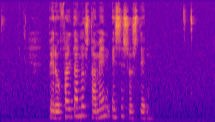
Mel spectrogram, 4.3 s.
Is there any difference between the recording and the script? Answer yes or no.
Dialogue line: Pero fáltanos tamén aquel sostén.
yes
